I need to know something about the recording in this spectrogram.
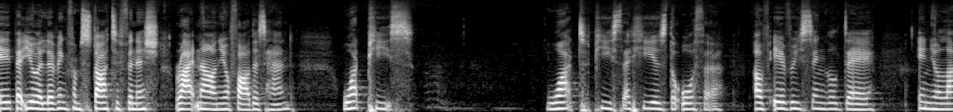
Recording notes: preached at Upper Room Church on the 12th of September 2021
